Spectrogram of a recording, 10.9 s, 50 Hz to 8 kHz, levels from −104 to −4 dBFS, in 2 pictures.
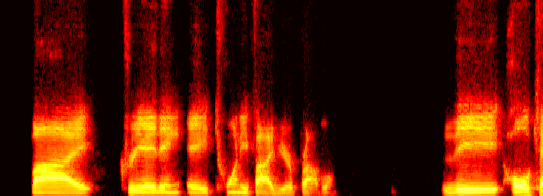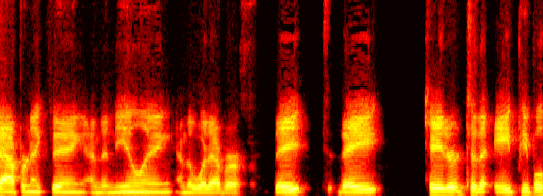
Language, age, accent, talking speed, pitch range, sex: English, 30-49, American, 120 wpm, 110-140 Hz, male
